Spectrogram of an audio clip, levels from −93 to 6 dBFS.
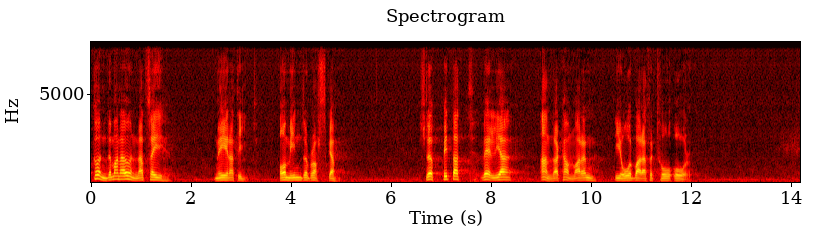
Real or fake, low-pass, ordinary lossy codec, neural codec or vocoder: fake; none; none; codec, 16 kHz, 4 kbps, FunCodec, trained on LibriTTS, 50 frames a second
